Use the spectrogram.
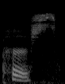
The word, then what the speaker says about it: Pearce: Pierce at that time they spelled their name p a r CE e and pronounced it purse John Pierce and his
